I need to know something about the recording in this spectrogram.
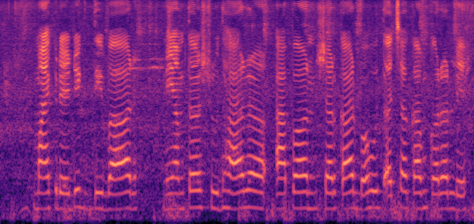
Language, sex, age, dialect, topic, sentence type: Magahi, female, 18-24, Northeastern/Surjapuri, banking, statement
